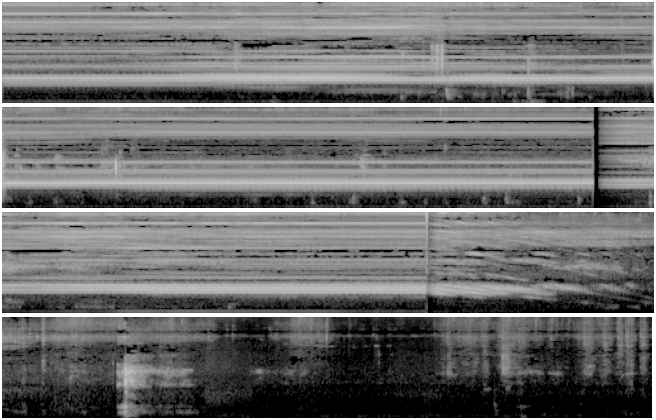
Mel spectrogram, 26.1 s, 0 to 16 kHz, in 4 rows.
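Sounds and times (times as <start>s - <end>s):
grinder motor high-pitched whine: 0.0s - 20.0s.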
